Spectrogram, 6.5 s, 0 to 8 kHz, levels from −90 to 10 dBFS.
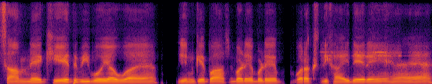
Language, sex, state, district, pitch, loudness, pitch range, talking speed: Hindi, male, Rajasthan, Bikaner, 130 Hz, -17 LUFS, 120-135 Hz, 140 wpm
